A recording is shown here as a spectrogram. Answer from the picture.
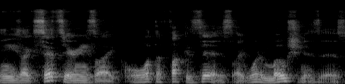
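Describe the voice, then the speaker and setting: Speaking at a very fast pace, a man uses lively intonation in a somewhat breathy voice with a dark, mellow tone. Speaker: podcast host. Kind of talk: casual chat. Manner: animated.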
